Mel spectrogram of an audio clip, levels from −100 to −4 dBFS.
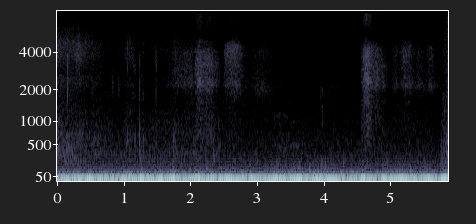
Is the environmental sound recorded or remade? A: remade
